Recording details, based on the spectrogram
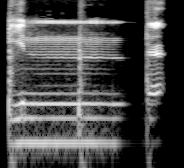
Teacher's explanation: suara yang mengalir ke rongga hidung ialah sangat sempurna dan durasinya wajib dipanjangkan dengan dua harokat gunnah. Dipanjangkan atau ditahan suaranya beberapa saat atau diketukan sedang.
